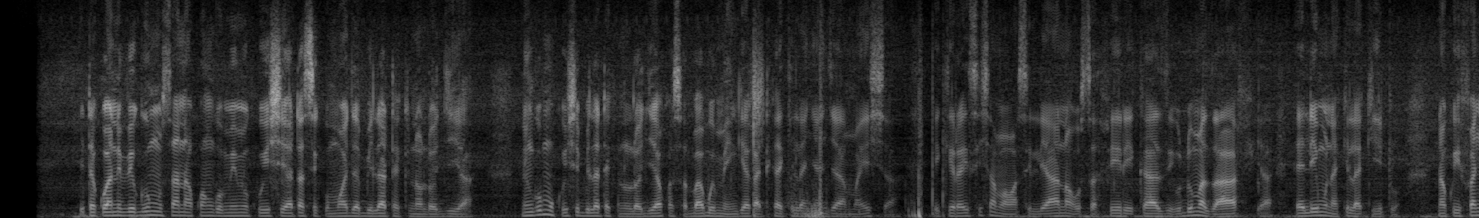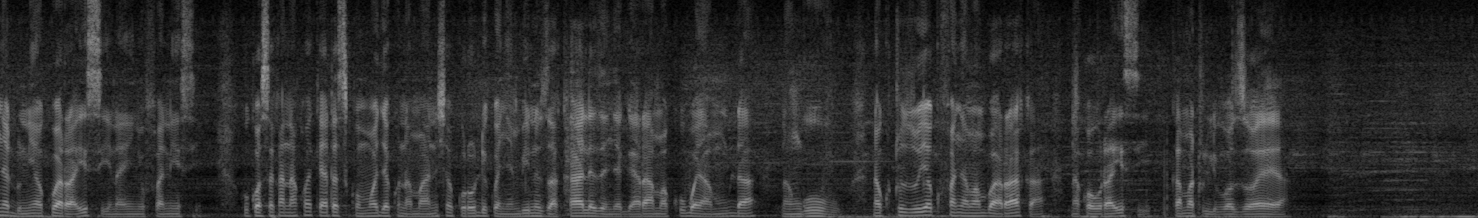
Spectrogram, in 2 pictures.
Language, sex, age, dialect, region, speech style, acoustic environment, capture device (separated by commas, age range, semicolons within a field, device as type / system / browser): Swahili, male, 25-34, Kenya - Mombasa, Kenya, relaxed; focused, people talking; music; nature; traffic; construction, mobile / Linux / Chrome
